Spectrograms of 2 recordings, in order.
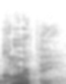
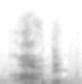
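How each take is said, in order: First: It is said in a louder voice. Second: It is said in a low, quiet voice.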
